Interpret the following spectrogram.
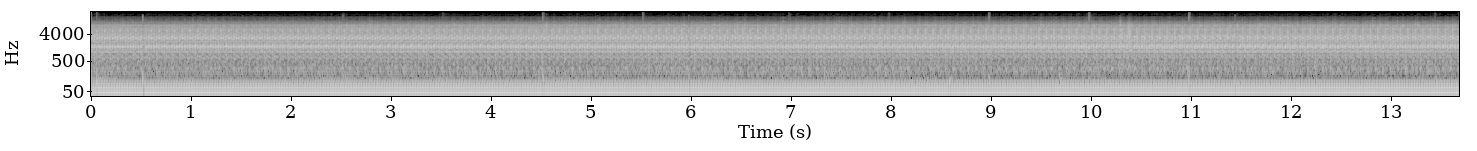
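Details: Sailboat diesel engine idling steadily with even clatter, no misses or surging, after troubleshooting a stall suspected from a clogged secondary fuel filter; normal idle.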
